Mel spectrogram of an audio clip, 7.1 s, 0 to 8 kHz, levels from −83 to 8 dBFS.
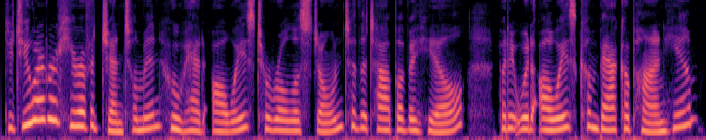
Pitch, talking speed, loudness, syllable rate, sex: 250 Hz, 240 wpm, -16 LUFS, 5.8 syllables/s, female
